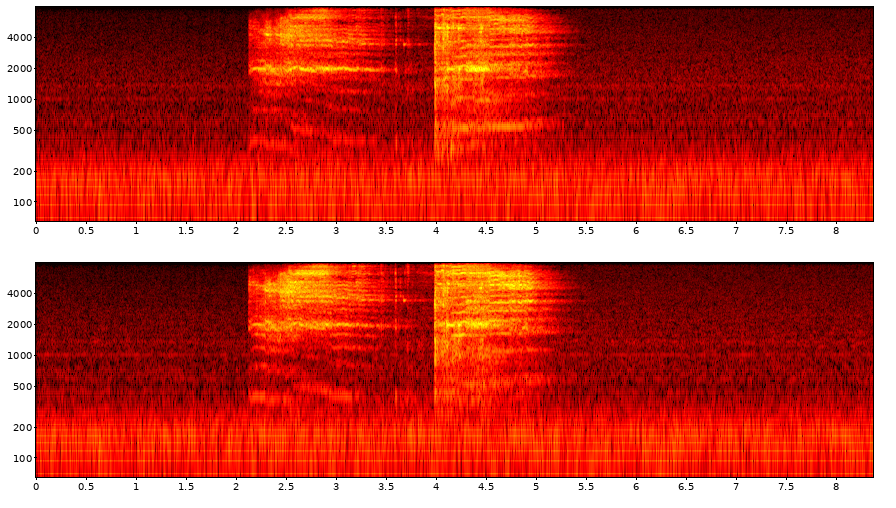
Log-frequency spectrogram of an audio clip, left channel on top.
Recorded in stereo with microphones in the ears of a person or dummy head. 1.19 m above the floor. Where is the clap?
I don't hear a clap.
